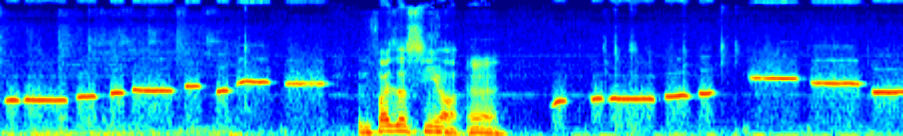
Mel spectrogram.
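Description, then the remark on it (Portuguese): A pet parrot whistles the Palmeiras football club anthem as a bright, clear melody of held notes stepping up and down, interrupted midway by a brief spoken phrase before the whistling resumes. “Você sabe que eu ensinei meu passarinho a cantar o hino do Palmeiras, né?”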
